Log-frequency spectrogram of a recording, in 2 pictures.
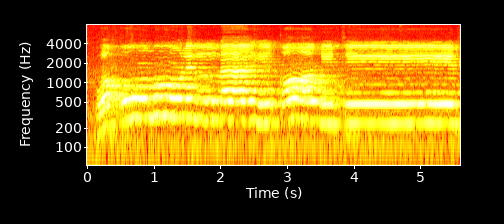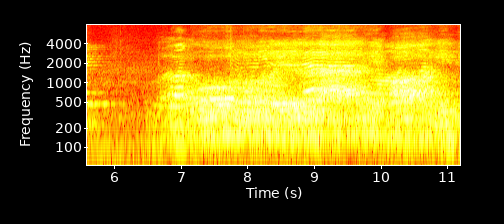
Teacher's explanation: Huruf waw ini huruf rakhawah dan jahar.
